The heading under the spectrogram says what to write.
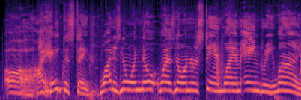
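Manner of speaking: mock frustrated rant. Describing how he used to sound when angry, in a mock frustrated whine. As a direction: act out your old angry self, exasperated. Acting out his past angry self.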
